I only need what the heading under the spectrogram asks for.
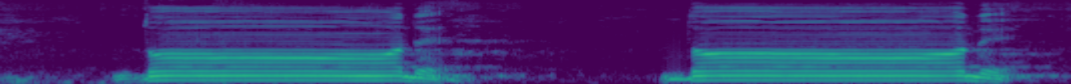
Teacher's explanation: জিহ্বার গোড়ার কিনারা উপরে মারিদ দাঁতের গোড়ার সঙ্গে লাগাইয়া দদ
